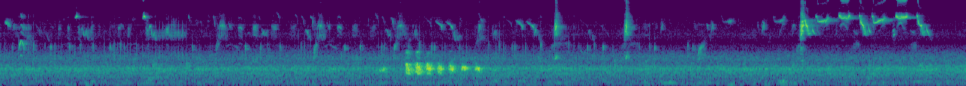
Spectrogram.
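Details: Common starling (Sturnus vulgaris) in a varied chattering run of clicks, squeaks and high chirps, with a fast buzzy rattle midway and a burst of sharp, rapid notes near the end.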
